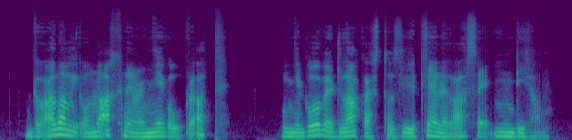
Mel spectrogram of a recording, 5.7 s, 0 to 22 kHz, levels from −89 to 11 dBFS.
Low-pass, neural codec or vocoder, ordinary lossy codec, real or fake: 19.8 kHz; codec, 44.1 kHz, 2.6 kbps, DAC; none; fake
